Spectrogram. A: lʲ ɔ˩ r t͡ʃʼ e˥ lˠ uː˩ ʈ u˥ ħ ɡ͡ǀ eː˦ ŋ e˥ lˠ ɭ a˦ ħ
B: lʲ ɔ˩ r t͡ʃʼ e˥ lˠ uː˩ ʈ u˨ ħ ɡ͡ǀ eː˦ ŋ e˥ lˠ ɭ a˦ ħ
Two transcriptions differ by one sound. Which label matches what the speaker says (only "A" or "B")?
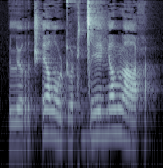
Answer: B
